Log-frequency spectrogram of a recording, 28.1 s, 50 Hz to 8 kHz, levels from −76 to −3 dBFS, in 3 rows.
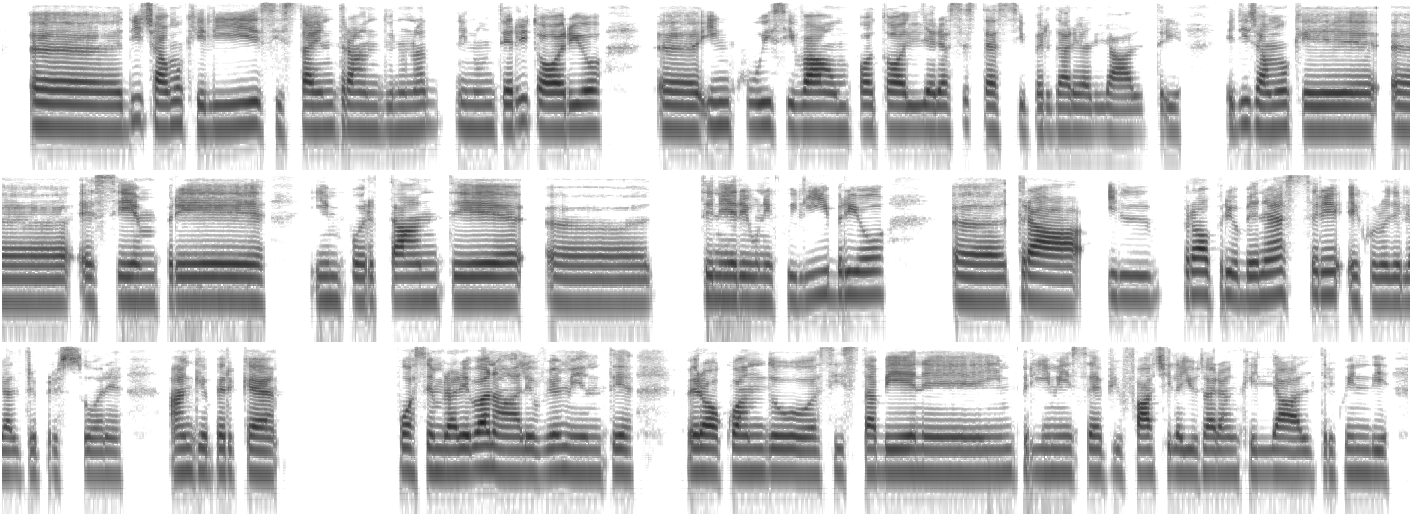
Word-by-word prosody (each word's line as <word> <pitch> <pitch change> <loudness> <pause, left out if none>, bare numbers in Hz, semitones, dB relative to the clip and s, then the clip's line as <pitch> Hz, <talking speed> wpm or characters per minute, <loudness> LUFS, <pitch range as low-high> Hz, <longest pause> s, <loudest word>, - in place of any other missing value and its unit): ehm, 180 -2 +2
diciamo 195 -1 +1
che 180 -2 -5
lì 180 +2 0
si 180 +1 -2
sta 180 +2 +3
entrando 175 -1 -3
in 175 - -7
una 180 +1 -5
in 185 -1 -8
un 180 - -7
territorio, 185 -1 +3 0.3
ehm, 175 -1 0
in 195 0 -3
cui 190 0 -4
si 185 0 -1
va 175 0 +6
un 170 0 -3
po' - - -5
a 180 - -1
togliere 175 0 +1
a - - -4
se 185 +5 -1
stessi 175 -1 +2
per 165 0 -6
dare 165 0 -2
agli 165 +1 -6
altri. 160 +1 -4 0.3
E - - -7
diciamo 185 -2 0
che, 170 0 +1
ehm, 170 -1 -2
è 175 - -2
sempre 180 0 +2 0.3
importante, 180 0 +1
uhm, 165 -1 -4 0.3
tenere 185 -1 +1
un 180 0 -5
equilibrio, 210 +4 -2 0.4
ehm, 175 -1 +1
tra 170 -3 +5 0.2
il 190 -1 -6
proprio 210 -2 +1
benessere 205 +2 +1
e 180 - -3
quello 175 0 -4
delle 175 0 -3
altre 170 0 -5
persone. 165 0 0 0.3
Anche 180 +1 +1
perché, 175 -1 +2 0.8
può 185 - +3
sembrare 180 -1 +2
banale, 180 -3 +5
ovviamente, 175 0 -2 0.3
però 180 -1 +4
quando 180 -1 +1
si 175 +2 -5
sta 175 +1 +2
bene 175 0 +2
in 170 0 -2
primis, 175 +1 -4
è 175 -1 0
più 175 +1 -12
facile 175 +1 +2
aiutare 175 0 -1
anche 170 0 -8
gli 170 - -9
altri. 165 -1 0
Quindi 175 0 -6
175 Hz, 150 wpm, -24 LUFS, 170-180 Hz, 0.8 s, va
